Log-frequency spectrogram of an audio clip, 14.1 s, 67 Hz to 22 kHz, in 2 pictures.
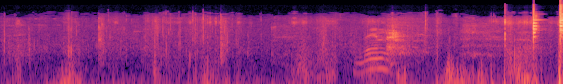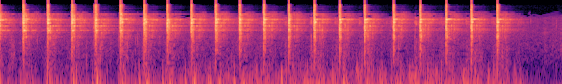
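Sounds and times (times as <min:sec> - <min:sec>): hammer striking stake: 0:06.6 - 0:13.6.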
